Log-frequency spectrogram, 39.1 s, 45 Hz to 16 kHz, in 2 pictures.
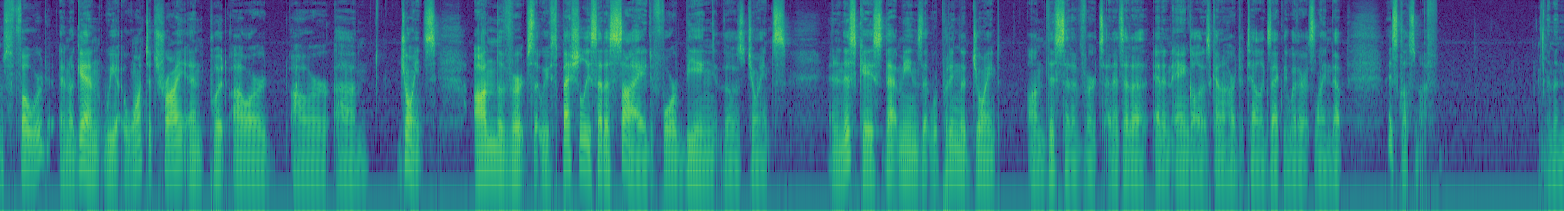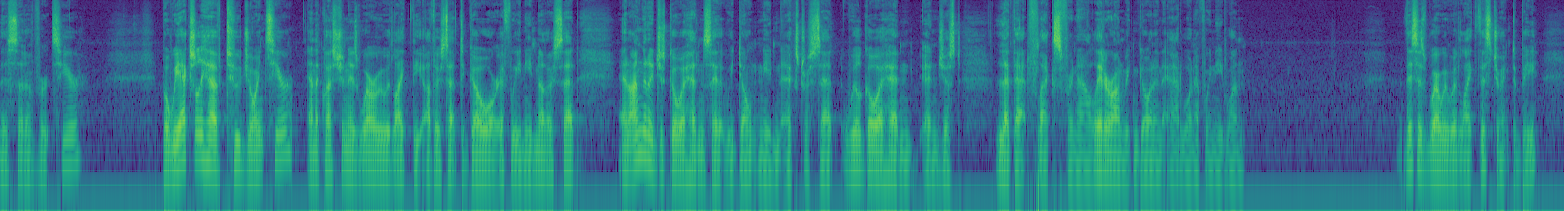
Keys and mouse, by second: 8.6 e, 12.6-14.3 drag, 14.9 KP_1, 15.4 KP_7, 18.6 e, 21.9 middle click, 22.1 middle click, 24.1 KP_7, 25.1 KP_1, 25.4 KP_3, 27.3 KP_1, 28.4 KP_7, 33.6 e, 36.3-39.1 drag.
